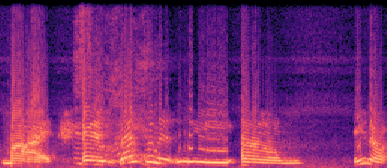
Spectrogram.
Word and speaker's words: MI: hair smooth and shine m.i but it's pronounced my and definitely um you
